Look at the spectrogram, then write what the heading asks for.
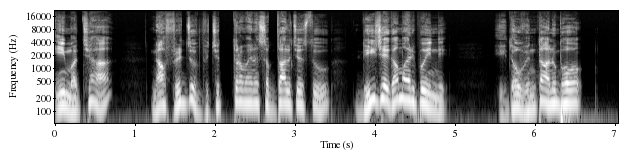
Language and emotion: Telugu, surprised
